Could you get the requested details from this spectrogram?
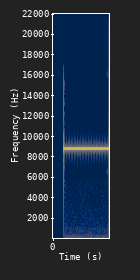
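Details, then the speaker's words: Simulated tonal tinnitus: a steady, very high-pitched pure tone ringing without change, the typical very sharp, tonal type of tinnitus. "Y luego está el tipo de sonido, está el típico muy agudo, muy tonal,"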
